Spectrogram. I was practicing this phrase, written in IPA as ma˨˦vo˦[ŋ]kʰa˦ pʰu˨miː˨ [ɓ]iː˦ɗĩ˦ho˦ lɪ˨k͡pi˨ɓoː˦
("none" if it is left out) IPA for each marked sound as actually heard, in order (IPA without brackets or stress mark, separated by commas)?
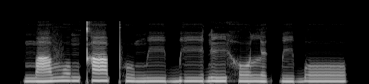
ŋ, ɓ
